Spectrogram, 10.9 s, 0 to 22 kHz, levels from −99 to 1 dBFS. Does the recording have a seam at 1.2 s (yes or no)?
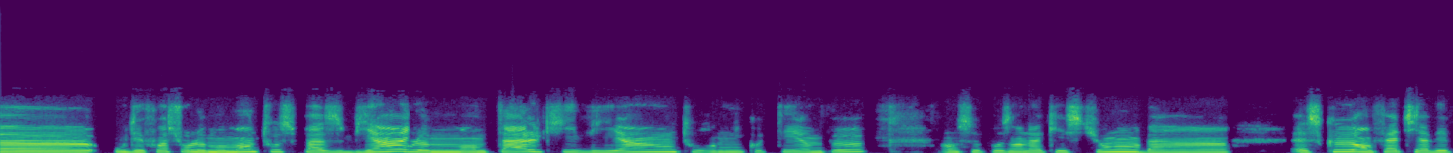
no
